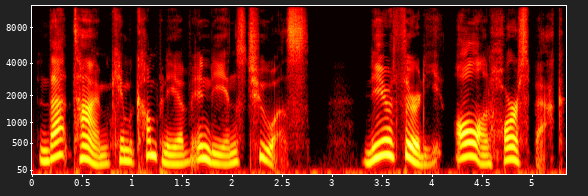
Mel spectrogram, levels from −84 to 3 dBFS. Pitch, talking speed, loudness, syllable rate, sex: 185 Hz, 170 wpm, -18 LUFS, 4.6 syllables/s, male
